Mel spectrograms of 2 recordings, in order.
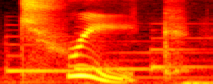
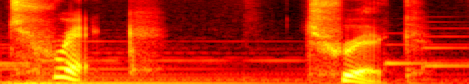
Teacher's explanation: Short I sound, trick. Not treek, trick. Trick. Short and sharp.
